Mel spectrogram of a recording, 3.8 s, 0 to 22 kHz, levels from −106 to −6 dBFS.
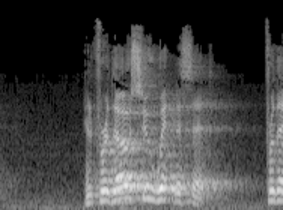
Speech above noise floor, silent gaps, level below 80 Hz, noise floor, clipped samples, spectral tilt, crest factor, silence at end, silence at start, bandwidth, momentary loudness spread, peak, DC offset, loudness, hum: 35 dB; none; -60 dBFS; -59 dBFS; under 0.1%; -4 dB/octave; 18 dB; 0 s; 1.15 s; 13 kHz; 18 LU; -8 dBFS; under 0.1%; -24 LUFS; none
